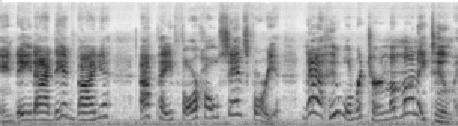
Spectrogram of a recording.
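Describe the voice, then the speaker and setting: A man uses a gruff, put-on character voice at an extremely high pitch. He speaks at a moderate pace over clear background noise. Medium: read story. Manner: gruff, irritable.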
